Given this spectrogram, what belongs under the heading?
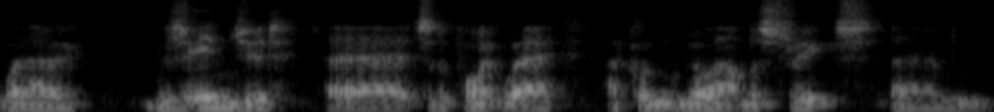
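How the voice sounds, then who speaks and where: A man speaks at medium pitch and a fairly slow pace. His intonation is flat and monotone. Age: 60s. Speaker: actor and retired police officer. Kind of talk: interview. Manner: hesitant, many fillers.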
